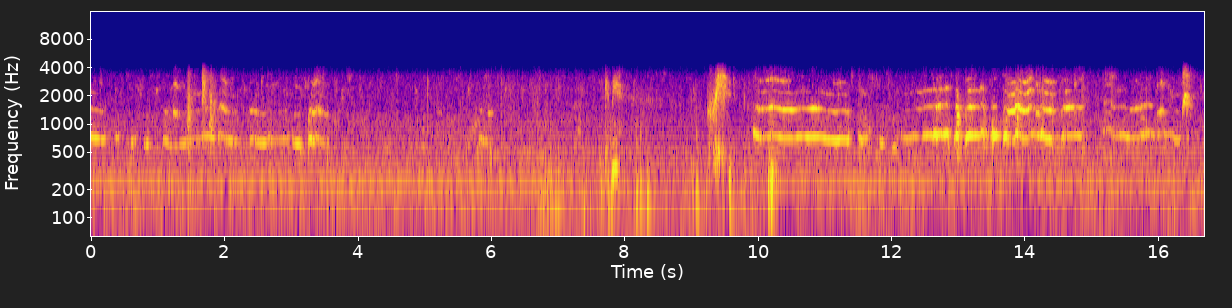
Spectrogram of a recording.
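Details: Excited pet fox giving odd vocal noises indoors; thin level whines and a few sharp squeaky bursts, with quieter gaps, over a steady background hum.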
